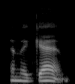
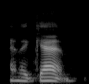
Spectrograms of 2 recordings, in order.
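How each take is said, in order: Both takes have the same delivery.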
